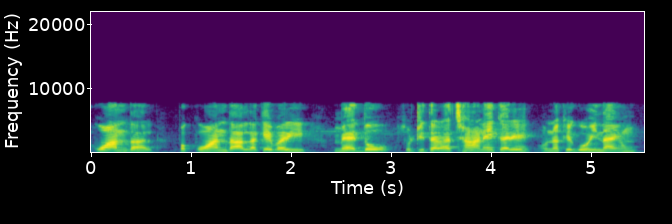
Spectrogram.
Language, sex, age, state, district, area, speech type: Sindhi, female, 60+, Delhi, South Delhi, urban, spontaneous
